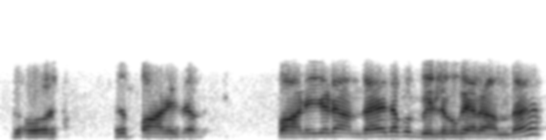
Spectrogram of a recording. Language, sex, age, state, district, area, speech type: Punjabi, female, 60+, Punjab, Pathankot, urban, conversation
